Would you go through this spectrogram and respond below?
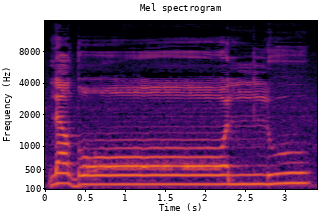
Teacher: अच्छा, ऐसा होता है यूजुअली कि जैसे दौद मोटा लेटर है ना, तो हम लाम भी मोटा कर लेते हैं, लाम मोटा नहीं करना, ठीक है। सिर्फ दौद ही को मोटा रखना है, अलिफ तो मोटा होगा,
